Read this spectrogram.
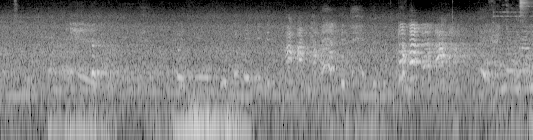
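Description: A man shouts and exclaims with excitement nearby.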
